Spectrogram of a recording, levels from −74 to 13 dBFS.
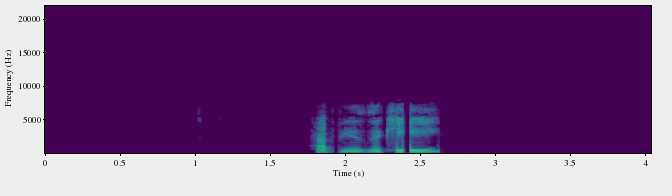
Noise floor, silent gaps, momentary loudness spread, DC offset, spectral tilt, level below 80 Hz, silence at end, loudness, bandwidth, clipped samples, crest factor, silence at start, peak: -77 dBFS; none; 7 LU; under 0.1%; -4 dB/octave; -64 dBFS; 1.4 s; -20 LUFS; 7.8 kHz; under 0.1%; 22 dB; 1.8 s; -4 dBFS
